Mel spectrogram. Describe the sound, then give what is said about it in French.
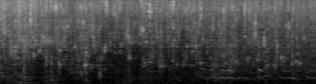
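Water running from a natural spring-fed fountain that never dries up, near Monsalès in France: a faint, steady trickle and splash that continues without a break. “c'est une source tout à fait naturelle et qui ne tarit pas. Oui ? Tarir, ça veut dire que ça ne coule plus. Il y a toujours de l'eau, toujours. La fontaine coule tout le temps.”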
